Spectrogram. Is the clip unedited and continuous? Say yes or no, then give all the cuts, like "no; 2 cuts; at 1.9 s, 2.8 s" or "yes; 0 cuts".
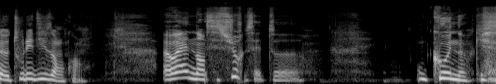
no; 2 cuts; at 2.0 s, 2.4 s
